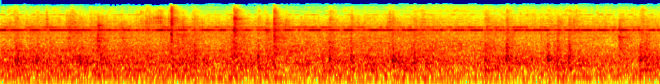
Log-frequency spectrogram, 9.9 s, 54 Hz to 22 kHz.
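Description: Container freight train wagons rolling past on narrow-gauge street track with a steady rumble and a steady high-pitched wheel squeal. A few sharp clicks come between about 2.5 and 4 seconds in as the wheels pass over the rail.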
